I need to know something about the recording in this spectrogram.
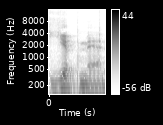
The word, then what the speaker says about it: Ip Man: his board yip man i think it's yip man it's the correct pronunciation just put it down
